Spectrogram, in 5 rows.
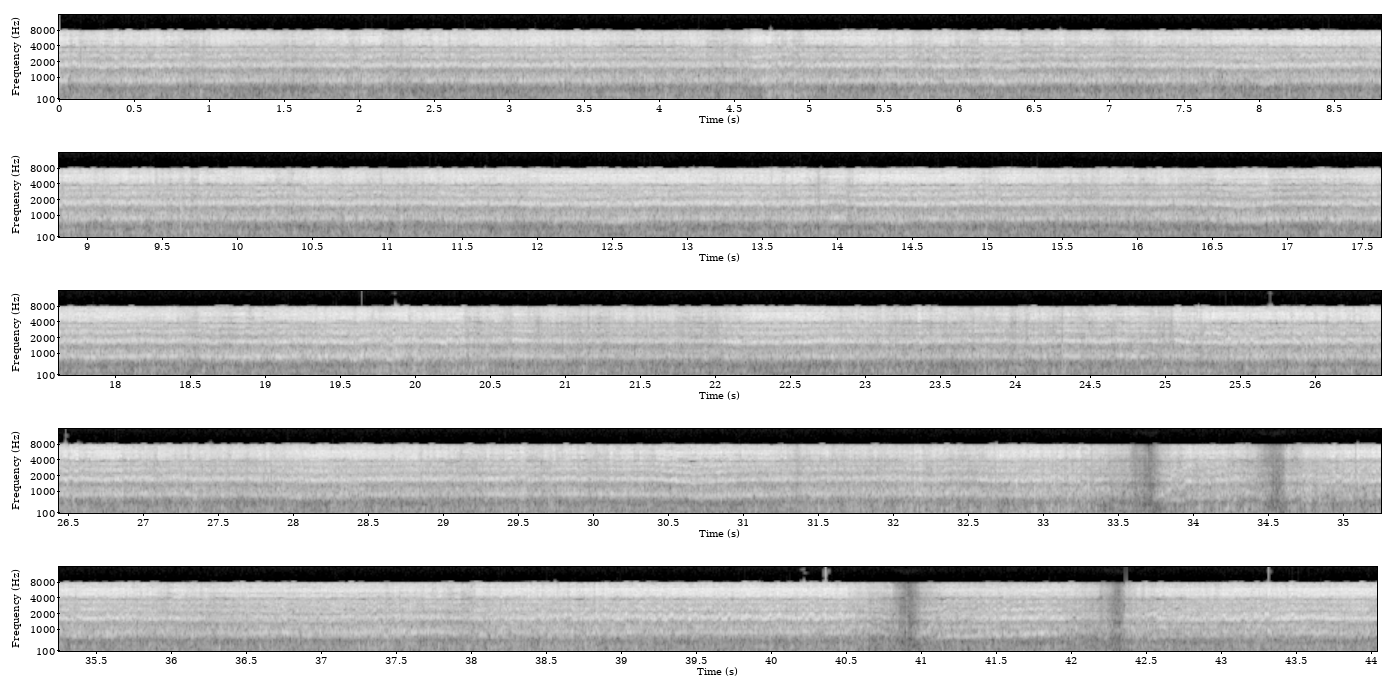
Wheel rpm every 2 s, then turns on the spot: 230, 230, 230, 220, 230, 230, 220, 230, 230, 230, 230, 230, 230, 230, 230, 230, 190, 140, 210, 200, 130, 130.
none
